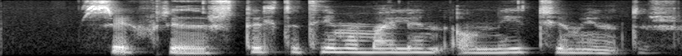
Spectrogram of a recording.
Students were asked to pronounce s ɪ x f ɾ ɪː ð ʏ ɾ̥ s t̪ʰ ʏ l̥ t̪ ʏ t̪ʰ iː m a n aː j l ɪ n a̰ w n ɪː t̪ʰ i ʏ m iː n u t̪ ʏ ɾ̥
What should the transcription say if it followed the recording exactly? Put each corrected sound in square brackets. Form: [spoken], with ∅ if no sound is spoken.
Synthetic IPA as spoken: s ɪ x f ɾ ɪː ð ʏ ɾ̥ s [t̪] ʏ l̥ t̪ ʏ t̪ʰ iː m a [m] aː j l ɪ n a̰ w n ɪː t̪ʰ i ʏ m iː n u t̪ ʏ ɾ̥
